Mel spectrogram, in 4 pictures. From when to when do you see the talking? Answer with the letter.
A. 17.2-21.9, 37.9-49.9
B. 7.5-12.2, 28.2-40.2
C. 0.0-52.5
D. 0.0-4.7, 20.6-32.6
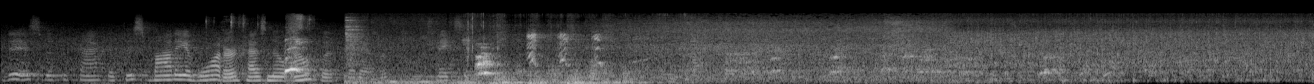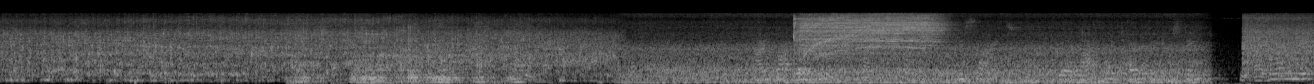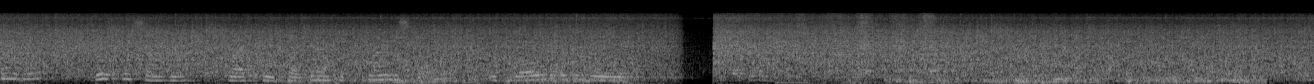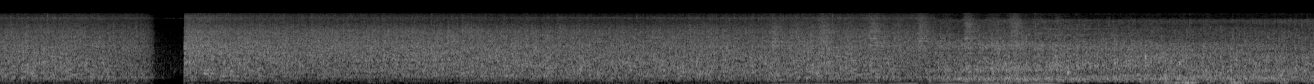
D.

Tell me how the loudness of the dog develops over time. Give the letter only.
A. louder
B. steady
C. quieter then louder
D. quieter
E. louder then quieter
D.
